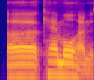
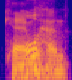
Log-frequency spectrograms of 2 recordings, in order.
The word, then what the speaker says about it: Kaer Morhen: Or is it more? How do you say it? – Kaer Morhen is what I say. Kaer Morhen.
